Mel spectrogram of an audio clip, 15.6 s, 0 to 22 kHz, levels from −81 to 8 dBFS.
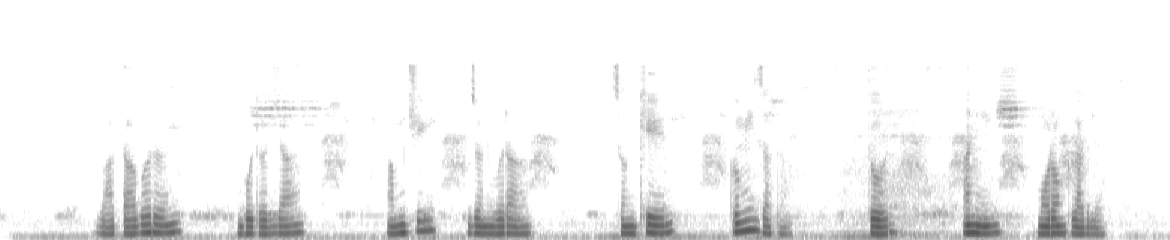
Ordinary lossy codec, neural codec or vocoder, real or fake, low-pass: Opus, 64 kbps; none; real; 7.2 kHz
